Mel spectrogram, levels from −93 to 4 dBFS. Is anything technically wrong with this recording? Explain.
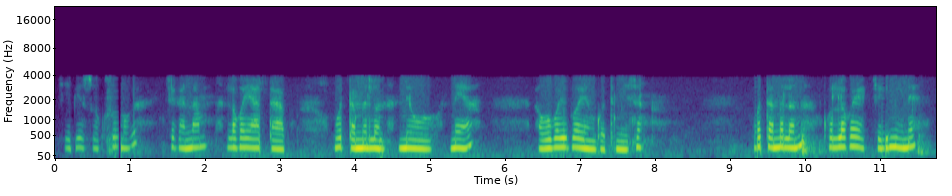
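Yes, two things stand out, both sitting on top of a telephone-band signal that stops at 4 kHz, as G.711 does.

Packet loss with pitch repetition turns up five times: at 0.8 s (about 80 ms), 4.33 s (30 ms), 6.78 s (40 ms), 9.33 s (30 ms) and 11.02 s (50 ms). The receiver bridges each gap by looping the last pitch period. The short ones come across as a brief buzzy, held sound. The 80 ms one outlasts the roughly 50 ms fade-out, so it sinks toward silence before the speech cross-fades back in. The gap sizes fit 10 ms packets.

Then at 1.05 s the microphone volume steps up by about 7 dB in one go. The call software presumably decided the input was too quiet and bumped the device gain. You hear the voice and the background noise jump up together, abruptly rather than as a smooth ramp, and it lands just after that first long dropout.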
